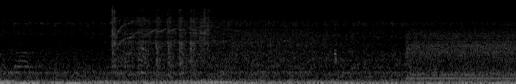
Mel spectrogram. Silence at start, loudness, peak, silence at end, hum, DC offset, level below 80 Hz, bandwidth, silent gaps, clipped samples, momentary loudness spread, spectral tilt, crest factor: 0 s; -45 LUFS; -28 dBFS; 0 s; none; under 0.1%; -44 dBFS; 16 kHz; none; under 0.1%; 5 LU; -4 dB/octave; 14 dB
